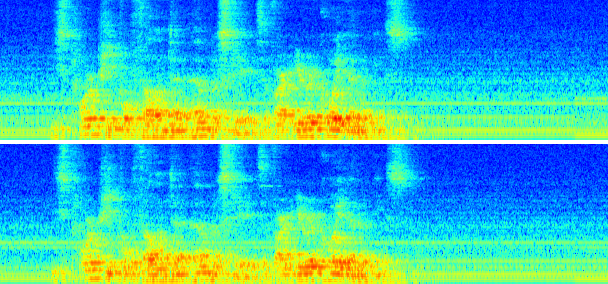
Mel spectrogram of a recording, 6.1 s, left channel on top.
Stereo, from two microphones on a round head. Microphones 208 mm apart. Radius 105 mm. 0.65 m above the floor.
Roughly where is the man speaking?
Left.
